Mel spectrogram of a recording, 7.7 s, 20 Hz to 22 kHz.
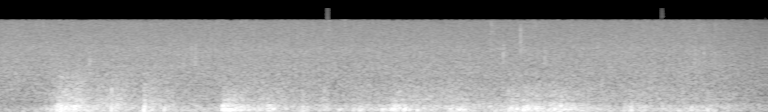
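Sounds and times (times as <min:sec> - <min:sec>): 
dense steady heavy rain hissing in a thunderstorm: 0:00.0 - 0:07.6
deep thunder rumbling loud and close: 0:00.4 - 0:07.6.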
